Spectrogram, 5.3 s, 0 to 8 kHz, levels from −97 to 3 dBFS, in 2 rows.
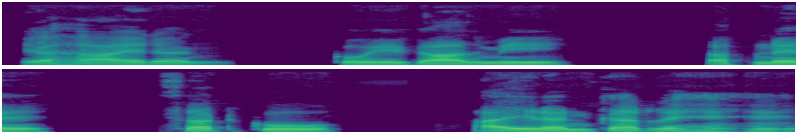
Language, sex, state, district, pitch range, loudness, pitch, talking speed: Hindi, male, Bihar, Jahanabad, 120-130 Hz, -25 LUFS, 125 Hz, 135 wpm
